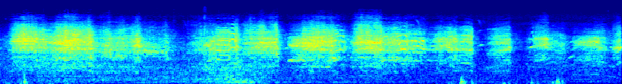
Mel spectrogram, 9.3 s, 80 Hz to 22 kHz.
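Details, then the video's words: Sulphur-crested cockatoos recorded 040420 in Launceston, Tasmania, Australia, give harsh, grating screeches in bursts of about a second, overlapping into a raucous chorus that barely pauses. "Sulphur crested cockatoos"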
